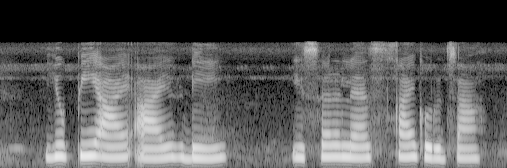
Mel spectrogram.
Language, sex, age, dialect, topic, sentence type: Marathi, female, 18-24, Southern Konkan, banking, question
